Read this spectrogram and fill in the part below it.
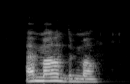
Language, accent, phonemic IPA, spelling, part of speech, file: French, Canada, /a.mɑ̃d.mɑ̃/, amendement, noun, LL-Q150 (fra)-amendement.wav
- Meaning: amendment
